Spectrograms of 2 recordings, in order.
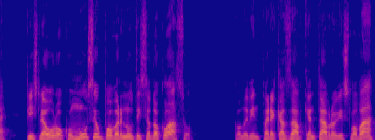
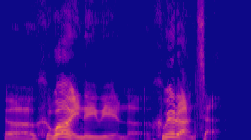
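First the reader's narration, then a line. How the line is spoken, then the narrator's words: Hoarse voice. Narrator (Ukrainian): хрипло сказав Гегрід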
